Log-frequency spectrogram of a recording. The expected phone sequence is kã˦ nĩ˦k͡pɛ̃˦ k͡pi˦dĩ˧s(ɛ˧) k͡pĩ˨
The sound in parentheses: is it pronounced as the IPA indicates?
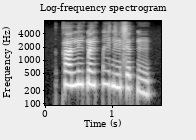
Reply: yes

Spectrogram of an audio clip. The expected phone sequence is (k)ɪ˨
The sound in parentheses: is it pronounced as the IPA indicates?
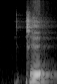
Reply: yes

